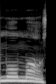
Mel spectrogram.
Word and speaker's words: moment: Note that you shouldn't pronounce the first syllable of moment like in English, with two vowels, mo. In French, it's just one sound, mo.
